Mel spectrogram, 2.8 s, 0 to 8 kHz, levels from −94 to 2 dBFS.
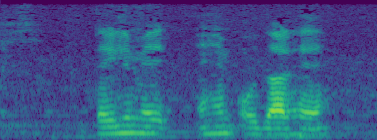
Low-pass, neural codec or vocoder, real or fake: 7.2 kHz; none; real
